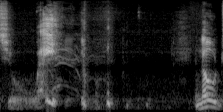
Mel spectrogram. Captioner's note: laughing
